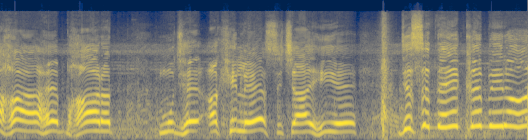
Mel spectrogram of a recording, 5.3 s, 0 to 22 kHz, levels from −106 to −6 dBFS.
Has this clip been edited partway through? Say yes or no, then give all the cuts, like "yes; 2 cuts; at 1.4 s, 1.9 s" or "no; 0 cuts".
yes; 1 cut; at 3.4 s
